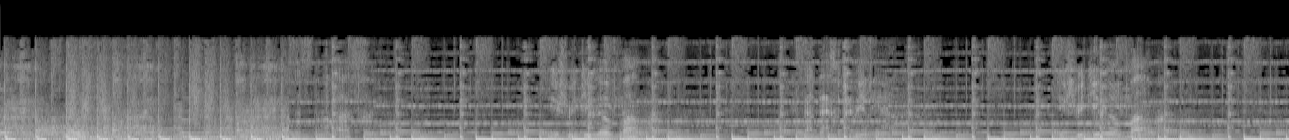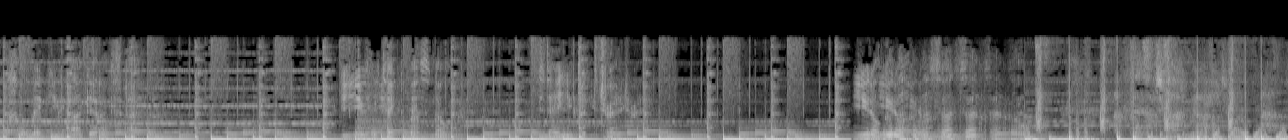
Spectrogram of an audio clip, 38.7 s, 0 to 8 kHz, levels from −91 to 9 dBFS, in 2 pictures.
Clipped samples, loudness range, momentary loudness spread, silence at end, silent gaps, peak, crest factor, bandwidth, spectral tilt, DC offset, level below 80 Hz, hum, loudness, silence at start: under 0.1%; 2 LU; 6 LU; 0 s; none; 0 dBFS; 14 dB; 6 kHz; -7 dB/octave; under 0.1%; -16 dBFS; none; -18 LUFS; 0 s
